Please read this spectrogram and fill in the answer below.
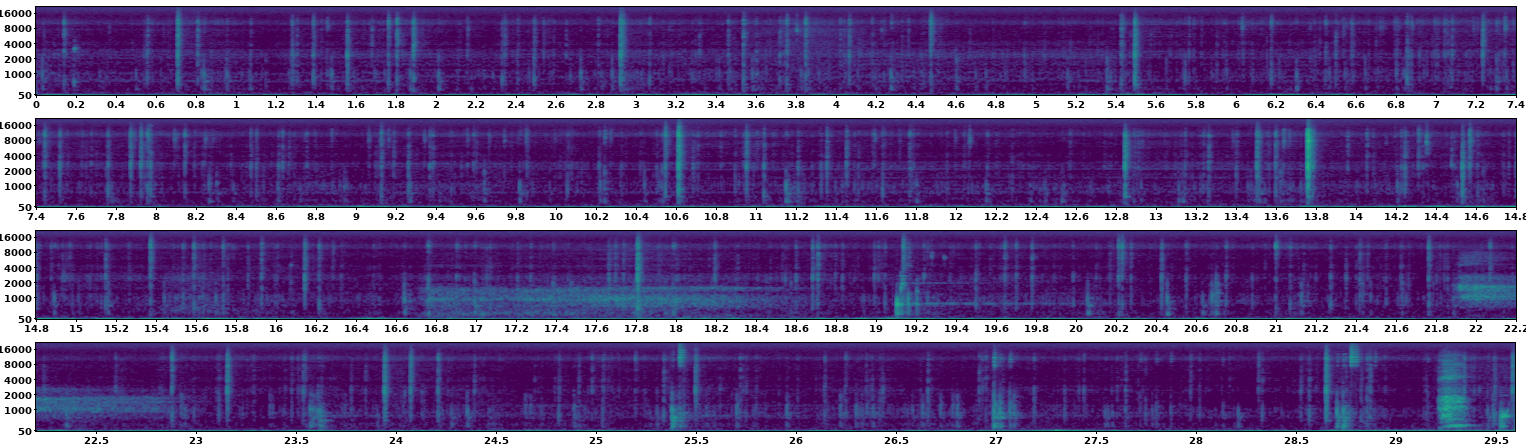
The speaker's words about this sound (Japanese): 止まって、ろ過器の鎖がポコポコと動いて沸騰してきたら、さっき引いたコーヒーの粉を入れるの。もう少しかな。ぐつぐつと。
